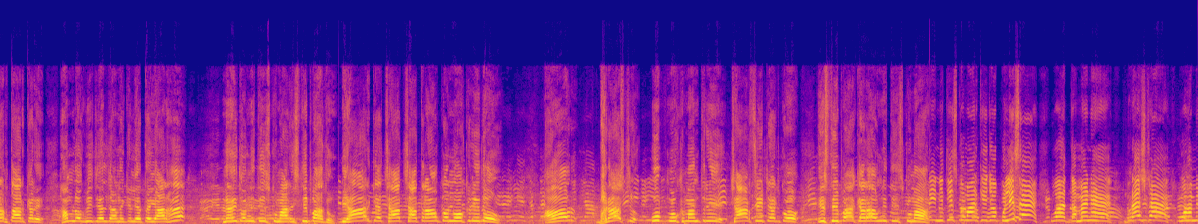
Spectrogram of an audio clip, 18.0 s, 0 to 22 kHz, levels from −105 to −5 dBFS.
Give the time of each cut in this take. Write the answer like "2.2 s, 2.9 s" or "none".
5.0 s, 14.0 s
